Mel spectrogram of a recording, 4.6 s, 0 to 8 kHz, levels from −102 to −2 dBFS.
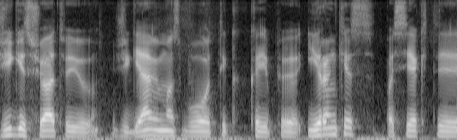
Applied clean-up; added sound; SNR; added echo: none; none; none; none.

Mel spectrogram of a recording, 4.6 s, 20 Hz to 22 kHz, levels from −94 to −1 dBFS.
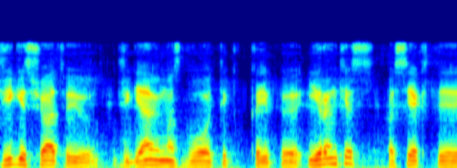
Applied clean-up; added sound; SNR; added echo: neural separator model SepFormer DNS4.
